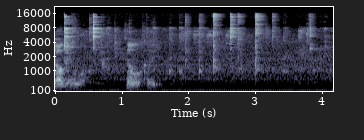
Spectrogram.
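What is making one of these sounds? Chopsticks click against ceramic bowls.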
